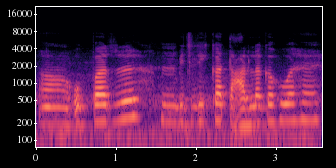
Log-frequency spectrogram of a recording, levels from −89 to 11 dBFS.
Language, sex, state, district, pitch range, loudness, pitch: Hindi, female, Chhattisgarh, Raipur, 200-220 Hz, -19 LUFS, 210 Hz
